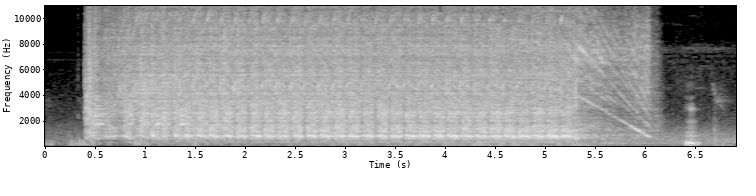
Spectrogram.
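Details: K20-swapped Honda EK hatch, attempt to fire it after oil priming: engine catches and holds a ragged buzz for about five seconds, then winds down and dies; stalling after start with the throttle plate shut.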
